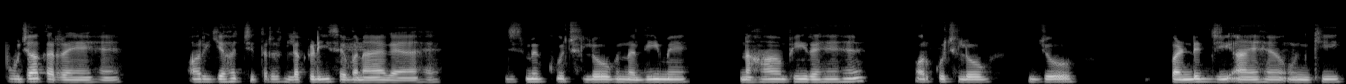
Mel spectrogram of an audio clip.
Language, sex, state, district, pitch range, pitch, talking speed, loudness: Hindi, male, Uttarakhand, Uttarkashi, 115-125 Hz, 120 Hz, 135 wpm, -21 LUFS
